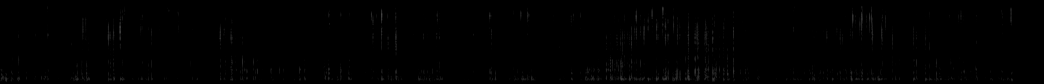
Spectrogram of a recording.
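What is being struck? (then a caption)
Quilted faux-leather bag with metal chain. Long nails scratch and rub a small black quilted faux-leather belt bag and its gold metal chains, making dense, bright scratching and crinkling. Rapid, closely spaced strokes run for about ten seconds, with louder bursts of rubbing near the middle and end before it stops.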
